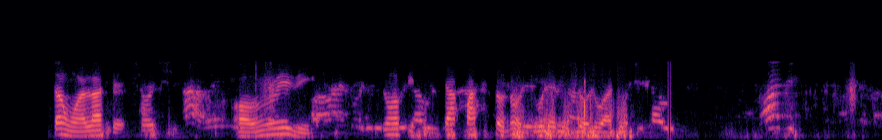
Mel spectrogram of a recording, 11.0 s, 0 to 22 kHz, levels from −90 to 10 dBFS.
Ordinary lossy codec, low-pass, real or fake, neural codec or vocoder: none; 3.6 kHz; real; none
